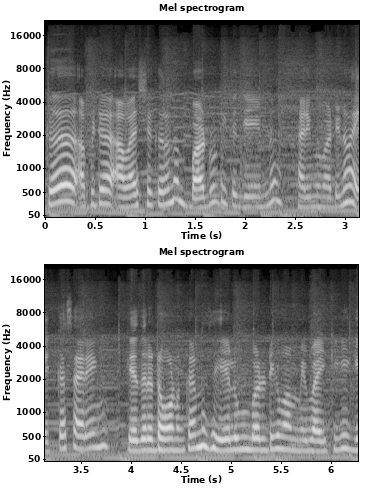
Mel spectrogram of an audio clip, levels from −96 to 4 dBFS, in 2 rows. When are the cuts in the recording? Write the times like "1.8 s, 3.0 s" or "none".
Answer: none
